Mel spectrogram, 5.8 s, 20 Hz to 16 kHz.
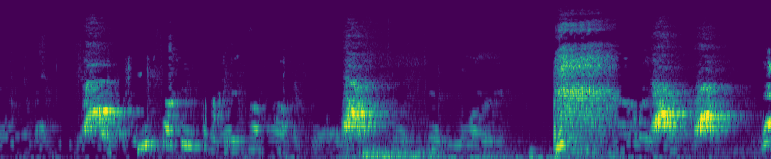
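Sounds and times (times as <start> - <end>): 
dog barking and yipping: 0.6 - 1.0, 2.6 - 3.0, 4.9 - 5.6.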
